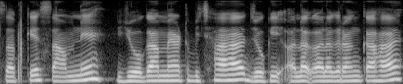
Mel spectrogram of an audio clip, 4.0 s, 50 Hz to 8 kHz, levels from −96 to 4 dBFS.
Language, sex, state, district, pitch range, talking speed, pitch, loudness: Hindi, male, Jharkhand, Garhwa, 160-185 Hz, 195 wpm, 165 Hz, -16 LUFS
